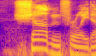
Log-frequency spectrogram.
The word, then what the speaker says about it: Schadenfreude: No, I'm not a fan of Schadenfreude. I think I said that right. – Yeah.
